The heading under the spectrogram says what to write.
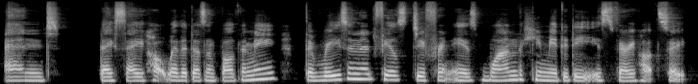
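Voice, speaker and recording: A woman's voice: on the low side, normal speed, dry recording. A woman guest on a travel podcast, chatting casually and enthusiastically while giving practical tips.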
